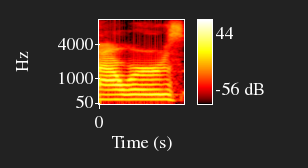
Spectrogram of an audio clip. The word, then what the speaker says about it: hour: So I work n hours a day. Attention 1 heure et même 1000 he ça sera toujours sans la prononciation du H.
